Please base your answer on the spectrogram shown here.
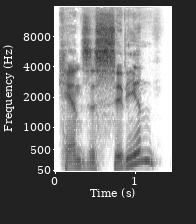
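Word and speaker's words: Kansas Citian: I'm going to assume that you're a native Kansas Cityan. Is that how you say it? – You nailed it.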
